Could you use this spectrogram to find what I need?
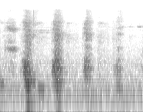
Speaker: आपकी सांस हमें सुनाई दे लग जाए तो उसको क्या बोलेंगे हम टेरस रेस्पिरेशन समझ में आ गया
